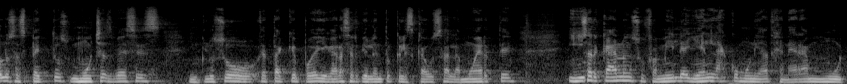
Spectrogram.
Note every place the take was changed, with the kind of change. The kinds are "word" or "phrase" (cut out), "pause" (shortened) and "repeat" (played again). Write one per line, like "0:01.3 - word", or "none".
0:02.6 - word
0:03.6 - word
0:05.8 - phrase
